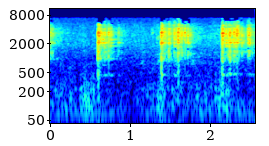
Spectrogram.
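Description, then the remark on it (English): Three bright metallic clinks of coins, 40 cents in all, dropping into a kitty, spaced at roughly even intervals, each a sharp jingle with a brief rattle trailing after it. “You put 40 in the kitty.”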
